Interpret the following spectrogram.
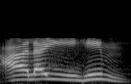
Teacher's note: عین کو درمیانی حلق سے ادا کرنا ہے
